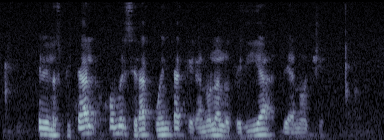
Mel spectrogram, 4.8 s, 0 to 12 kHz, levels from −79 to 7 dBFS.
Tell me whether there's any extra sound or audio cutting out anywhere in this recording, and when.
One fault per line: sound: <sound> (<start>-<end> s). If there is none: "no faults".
no faults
